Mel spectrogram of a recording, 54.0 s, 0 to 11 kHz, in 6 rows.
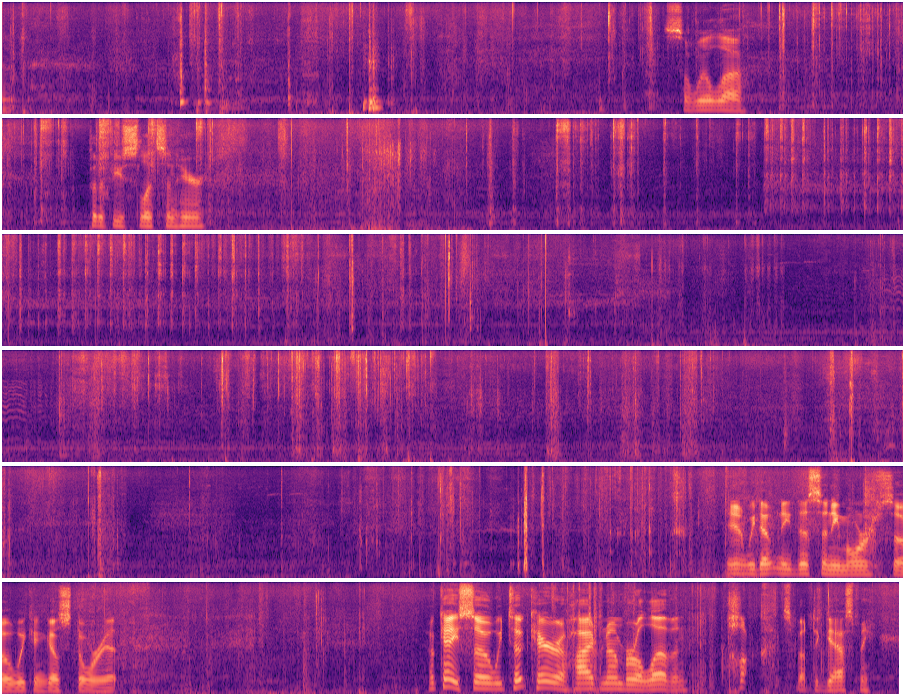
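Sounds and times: honey bees buzzing: 0.0 - 54.0
wooden hive boxes knocking: 1.6 - 4.1.

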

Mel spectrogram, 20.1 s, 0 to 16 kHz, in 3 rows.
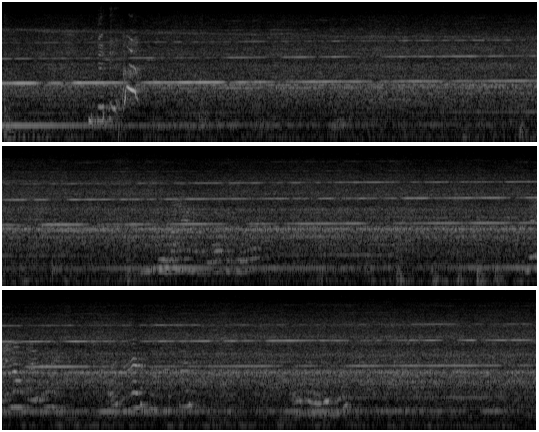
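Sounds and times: electric air pump running: 0.0 - 20.0.

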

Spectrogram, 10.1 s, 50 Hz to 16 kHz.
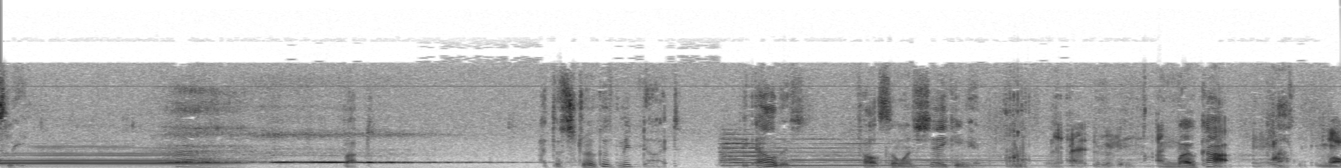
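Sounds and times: steady whistle-like note: 0.0 - 6.6.

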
